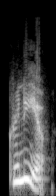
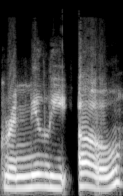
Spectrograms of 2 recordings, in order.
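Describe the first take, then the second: First: The middle has a y sound followed by o. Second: The middle has an l sound followed by io. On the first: The speaker calls it right. "the double L in Spanish turns into a Y sound" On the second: The speaker calls it wrong. "with an actual, like an extra IO"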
